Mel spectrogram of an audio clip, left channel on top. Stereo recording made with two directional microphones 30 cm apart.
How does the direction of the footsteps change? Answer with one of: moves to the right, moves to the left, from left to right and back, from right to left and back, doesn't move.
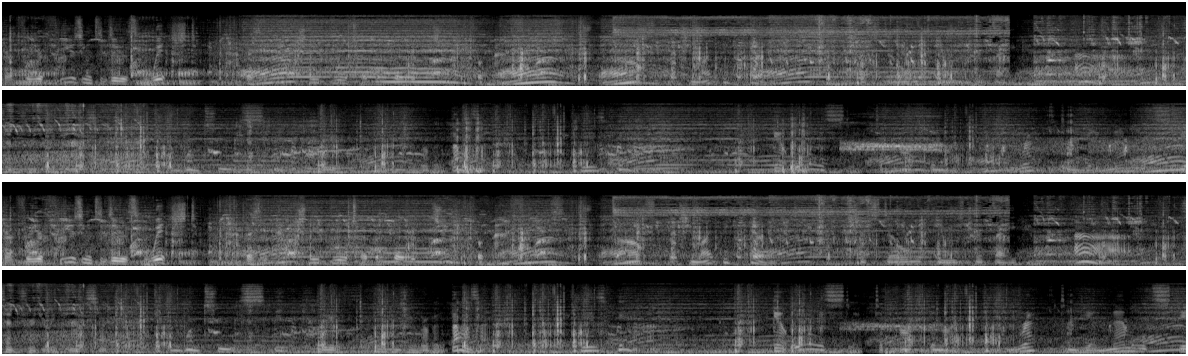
from right to left and back.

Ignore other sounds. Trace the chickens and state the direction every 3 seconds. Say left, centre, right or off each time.
right, right, centre, left, left, left, left, left.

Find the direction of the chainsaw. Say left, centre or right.
left.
